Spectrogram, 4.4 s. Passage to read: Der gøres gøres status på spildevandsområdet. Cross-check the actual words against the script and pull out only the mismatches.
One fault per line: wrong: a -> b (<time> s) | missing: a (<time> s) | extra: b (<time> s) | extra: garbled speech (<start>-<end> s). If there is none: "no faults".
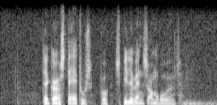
missing: gøres (1.2 s)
